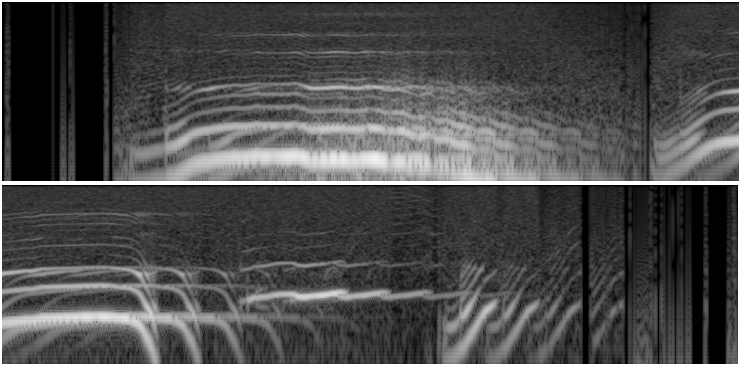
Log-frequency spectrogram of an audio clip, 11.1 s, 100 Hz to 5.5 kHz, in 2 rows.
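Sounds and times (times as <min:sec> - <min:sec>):
mooing: 0:01.2 - 0:04.3, 0:05.0 - 0:08.2.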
